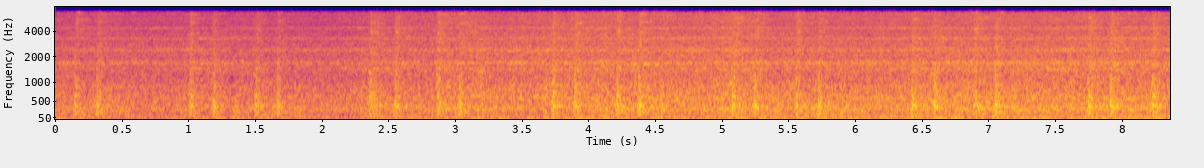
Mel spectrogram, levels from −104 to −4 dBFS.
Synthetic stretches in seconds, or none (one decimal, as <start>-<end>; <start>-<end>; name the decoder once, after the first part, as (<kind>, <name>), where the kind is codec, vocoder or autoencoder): 1.1-1.7 (vocoder, BigVGAN v2); 2.4-6.9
